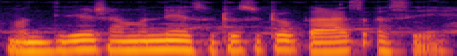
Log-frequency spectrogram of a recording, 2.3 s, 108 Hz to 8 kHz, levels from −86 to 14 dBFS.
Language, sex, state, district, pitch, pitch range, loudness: Bengali, female, Assam, Hailakandi, 170 Hz, 165-180 Hz, -13 LUFS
